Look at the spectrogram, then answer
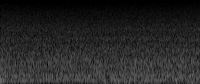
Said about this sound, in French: avec le ruisseau dans notre dos, qui fait toujours ces bruits d'eau qui coulent.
